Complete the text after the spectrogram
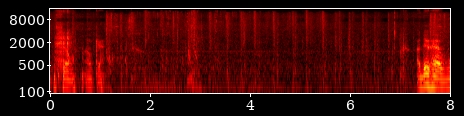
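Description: Quick footsteps patter on soft ground.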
